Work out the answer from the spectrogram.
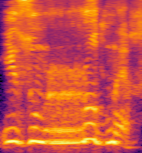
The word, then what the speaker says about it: изумрудных: Very often when you see a Y, it's an U. It's a very special Russian syllable. It's difficult, consonant difficult to pronounce. You need to open your jaws kind of widely. It goes to the sides of your mouth. U, изумрудных.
